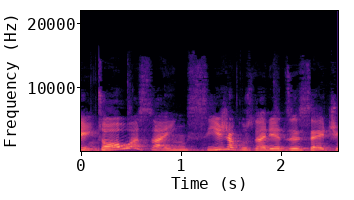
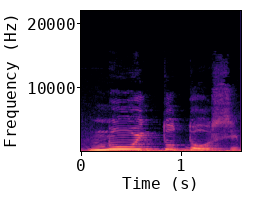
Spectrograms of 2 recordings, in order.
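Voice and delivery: muito stretched slowly, louder; emphatic; 2 semitones higher, 4 dB louder, much slower than usual. Real, not acted. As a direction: drag out muito doce slowly. Reacting to the sweet taste. ("muito doce" bem arrastado)

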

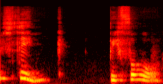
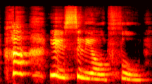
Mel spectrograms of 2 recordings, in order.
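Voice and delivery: mocking laugh; 6 semitones higher, 9 dB louder than usual. A narrator's reading. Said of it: "The hare laughed loudly".

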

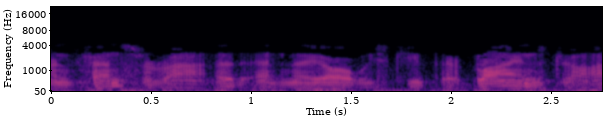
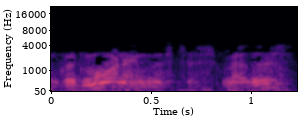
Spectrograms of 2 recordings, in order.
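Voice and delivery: mild, friendly call across the yard; a modest raised-voice greeting, retold; 3 semitones higher than usual. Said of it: "I yelled over to him".

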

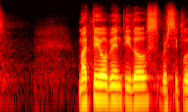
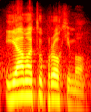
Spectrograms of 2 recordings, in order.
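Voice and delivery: higher, much louder shouted call; 5 semitones higher, 14 dB louder than usual. Shown as a demonstration. Pastor leading the church in one more shouted call. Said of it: "Una vez más".

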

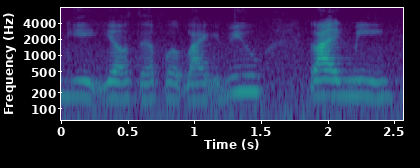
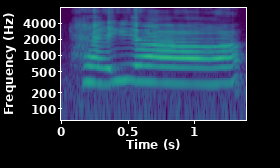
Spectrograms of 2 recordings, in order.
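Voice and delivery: much higher and louder, a big hyped greeting; excited shout; 9 semitones higher, 15 dB louder than usual. Acted. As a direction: yell it out like the crowd is there.

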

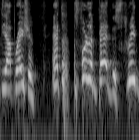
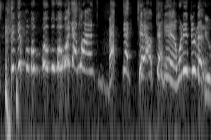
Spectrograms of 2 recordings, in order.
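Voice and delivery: high-voiced friend; 11 semitones higher than usual. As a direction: draw the question out up high. Friend asks what next.

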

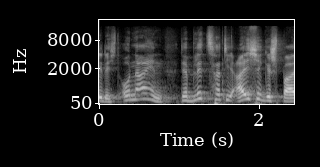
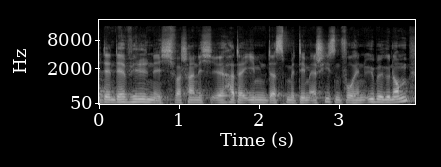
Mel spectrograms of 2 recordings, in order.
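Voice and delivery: usual speaking voice

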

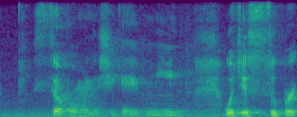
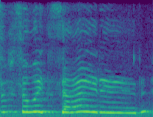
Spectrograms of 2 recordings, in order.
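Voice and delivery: much higher, slow squeal; excited squeal; 5 dB louder, slower than usual. Real, not acted. Squealing to viewers over her excitement. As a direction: stretch it out with glee.

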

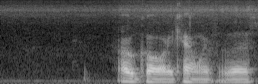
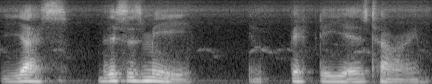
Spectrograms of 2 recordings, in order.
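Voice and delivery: normal talking voice

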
